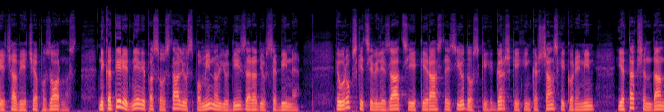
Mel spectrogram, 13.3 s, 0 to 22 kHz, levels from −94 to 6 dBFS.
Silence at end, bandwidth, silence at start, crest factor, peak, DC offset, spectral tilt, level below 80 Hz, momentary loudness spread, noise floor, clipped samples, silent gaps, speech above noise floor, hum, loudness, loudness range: 0 s; 12.5 kHz; 0 s; 18 dB; -4 dBFS; under 0.1%; -7.5 dB/octave; -50 dBFS; 10 LU; -53 dBFS; under 0.1%; none; 32 dB; none; -21 LUFS; 4 LU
